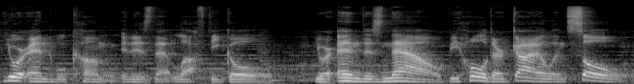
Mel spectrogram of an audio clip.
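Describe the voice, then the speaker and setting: A man's voice: medium pitch, animated, measured pace, fairly bright tone, soft background music. A man playing a boastful rhyming villain in a fan drama, with pompous rhythmic delivery. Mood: grandiose.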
